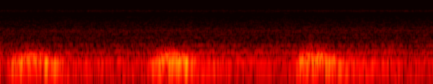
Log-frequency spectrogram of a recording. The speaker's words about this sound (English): So now we're going to start hearing the sound of your heartbeat.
